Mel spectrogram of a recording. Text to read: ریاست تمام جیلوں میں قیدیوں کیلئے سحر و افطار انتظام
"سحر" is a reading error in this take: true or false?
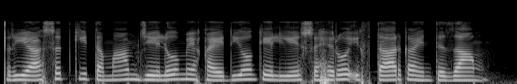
false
